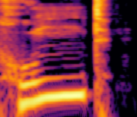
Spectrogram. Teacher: ND, Hund, ist ja mit der Zungenspitze.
